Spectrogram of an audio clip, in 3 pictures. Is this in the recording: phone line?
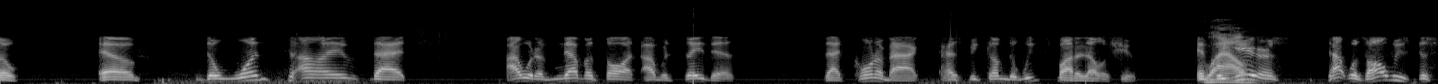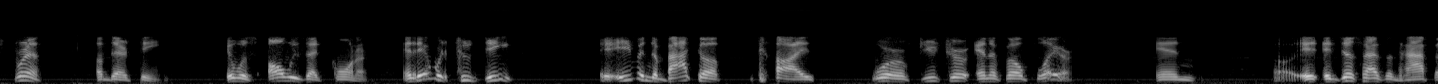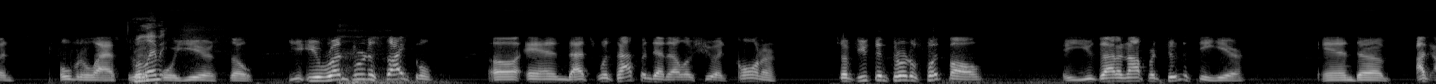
yes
